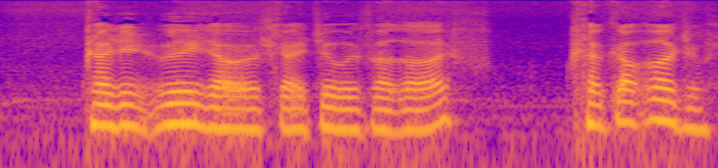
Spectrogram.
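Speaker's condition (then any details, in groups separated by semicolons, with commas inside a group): Facioscapulohumeral muscular dystrophy, facioscapulohumeral (FSHD); respirator pump wheezing audible in recording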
